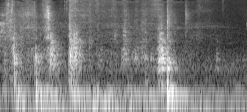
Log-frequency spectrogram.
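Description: A page of a large hardcover picture book being turned by hand: paper rustling and flapping, with several short handling knocks as the page is pressed flat on the wooden book stand.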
